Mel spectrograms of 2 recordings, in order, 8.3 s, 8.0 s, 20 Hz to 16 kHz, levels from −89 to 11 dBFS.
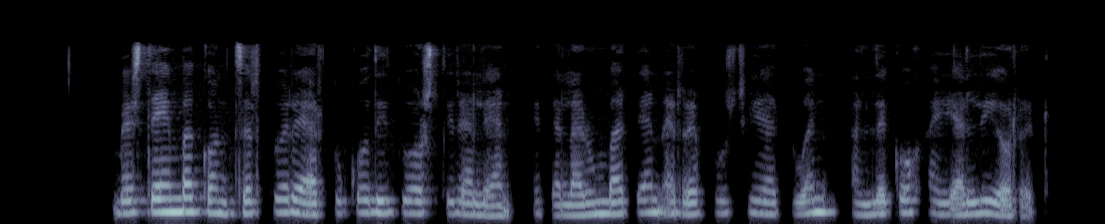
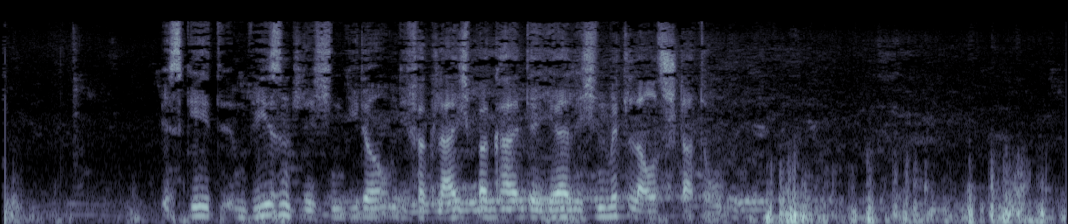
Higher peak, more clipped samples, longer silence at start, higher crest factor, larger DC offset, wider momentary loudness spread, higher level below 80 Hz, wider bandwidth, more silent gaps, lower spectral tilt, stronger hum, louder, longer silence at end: second, -8 dBFS vs -4 dBFS; neither; first, 0.85 s vs 0.05 s; about the same, 20 dB vs 22 dB; neither; about the same, 13 LU vs 11 LU; second, -74 dBFS vs -38 dBFS; second, 8 kHz vs 11.5 kHz; first, 1.97-2.01 s, 2.45-2.49 s, 3.85-4.00 s, 5.88-5.92 s, 6.30-6.38 s vs none; about the same, -5.5 dB/octave vs -5 dB/octave; neither; second, -28 LUFS vs -24 LUFS; first, 0.55 s vs 0 s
